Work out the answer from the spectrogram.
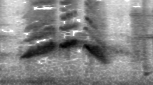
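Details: Brief phrase from a captive White-rumped shama used as a lure against wild birds: three loud, clear whistled notes, the first rising and the last falling.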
